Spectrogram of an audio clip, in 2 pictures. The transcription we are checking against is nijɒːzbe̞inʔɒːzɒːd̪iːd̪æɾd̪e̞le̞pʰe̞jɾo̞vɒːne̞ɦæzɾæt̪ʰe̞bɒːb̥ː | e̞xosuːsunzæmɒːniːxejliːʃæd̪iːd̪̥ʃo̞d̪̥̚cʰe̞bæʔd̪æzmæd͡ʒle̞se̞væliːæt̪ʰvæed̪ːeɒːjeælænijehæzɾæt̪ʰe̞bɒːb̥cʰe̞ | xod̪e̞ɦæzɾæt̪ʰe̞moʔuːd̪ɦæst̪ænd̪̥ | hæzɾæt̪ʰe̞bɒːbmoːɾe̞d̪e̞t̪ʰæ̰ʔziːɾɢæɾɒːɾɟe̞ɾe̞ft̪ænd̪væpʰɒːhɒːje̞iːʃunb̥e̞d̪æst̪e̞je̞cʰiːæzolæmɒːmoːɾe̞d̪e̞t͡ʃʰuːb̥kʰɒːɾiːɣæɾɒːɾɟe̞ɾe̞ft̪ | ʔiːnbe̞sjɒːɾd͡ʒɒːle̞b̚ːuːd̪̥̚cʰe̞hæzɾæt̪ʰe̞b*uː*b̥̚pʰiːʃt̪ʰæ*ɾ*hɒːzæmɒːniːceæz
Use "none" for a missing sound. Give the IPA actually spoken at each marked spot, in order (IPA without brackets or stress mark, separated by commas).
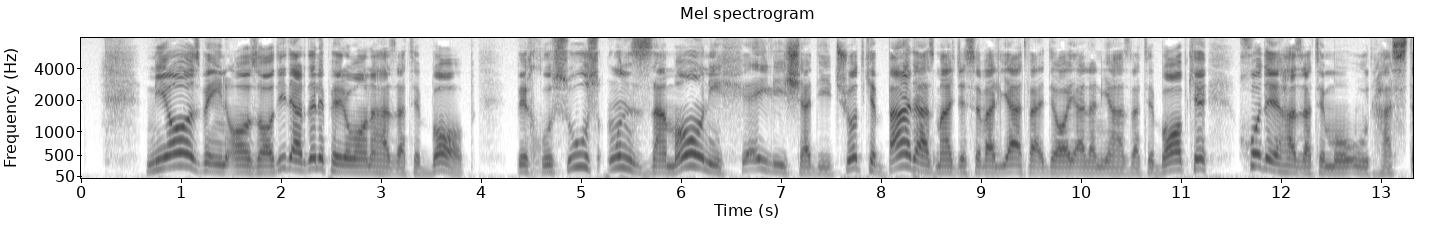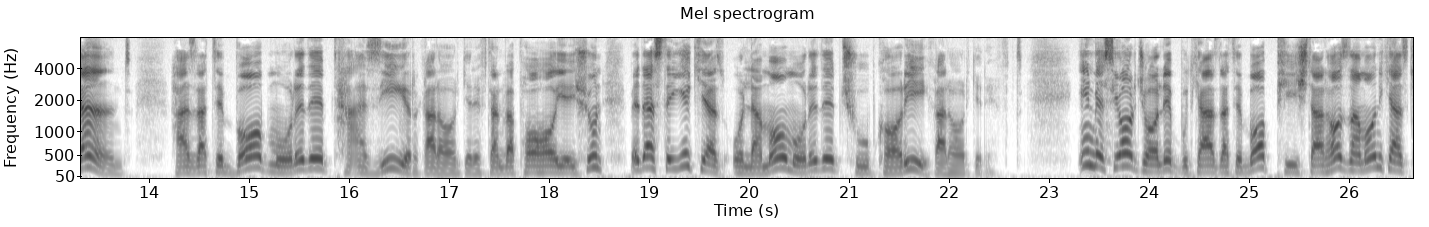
ɒː, ɾ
